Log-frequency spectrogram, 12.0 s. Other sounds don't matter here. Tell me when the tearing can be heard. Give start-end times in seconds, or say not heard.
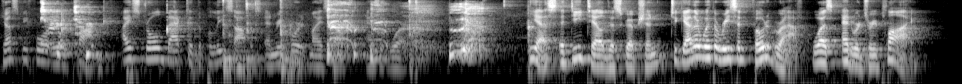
not heard.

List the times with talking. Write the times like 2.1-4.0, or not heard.
0.0-5.2, 6.6-11.4.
